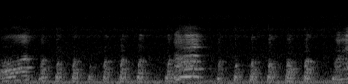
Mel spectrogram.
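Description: Hens and a rooster clucking in a henhouse: rapid, rhythmic clucks in a steady stream, with one louder, brighter call midway through.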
